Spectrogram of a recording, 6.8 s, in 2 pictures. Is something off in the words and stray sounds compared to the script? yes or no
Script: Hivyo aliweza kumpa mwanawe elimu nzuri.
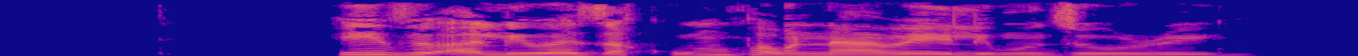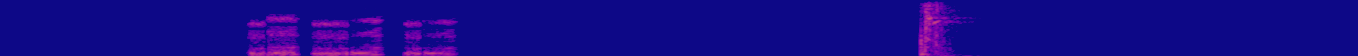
yes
